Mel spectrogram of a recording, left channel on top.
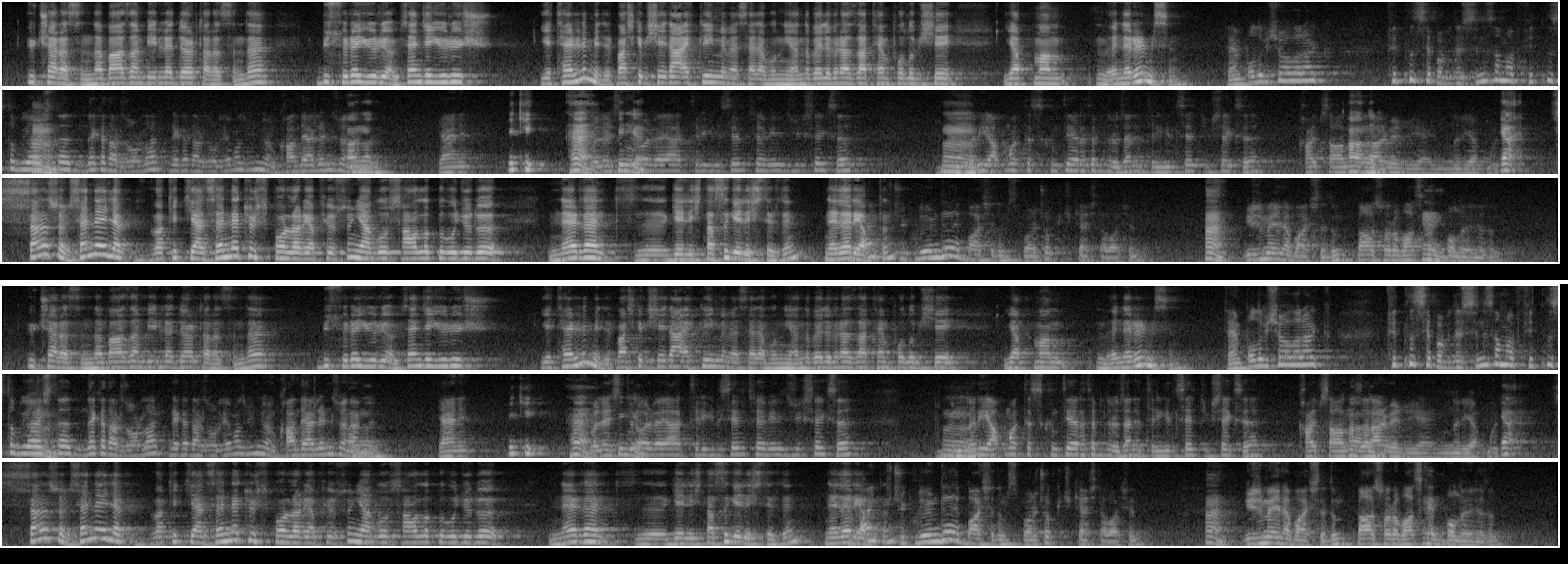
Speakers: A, on the left; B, on the right.
A: 3 arasında bazen bir ile 4 arasında bir süre yürüyorum. Sence yürüyüş yeterli midir? Başka bir şey daha ekleyeyim mi mesela bunun yanında? Böyle biraz daha tempolu bir şey yapmam önerir misin?
B: Tempolu bir şey olarak fitness yapabilirsiniz ama fitness da bu yaşta
A: Hmm,
B: ne kadar zorlar, ne kadar zorlayamaz bilmiyorum. Kan değerleriniz önemli.
A: anladım.
B: Yani
A: Peki, ha,
B: kolesterol
A: dinliyorum.
B: veya trigliserit seviyeniz yüksekse bunları
A: Hmm,
B: yapmakta sıkıntı yaratabilir. Özellikle trigliserit yüksekse kalp sağlığına
A: anladım.
B: zarar verir yani bunları yapmak.
A: Ya sana söyleyeyim. Sen neyle vakit yani sen ne tür sporlar yapıyorsun? Ya bu sağlıklı vücudu nereden e, geliş nasıl geliştirdin? Neler
B: Ya
A: yaptın?
B: ben küçüklüğümde başladım spora. Çok küçük yaşta başladım.
A: Ha.
B: Yüzmeyle başladım. Daha sonra basketbol
A: Hı.
B: oynadım.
